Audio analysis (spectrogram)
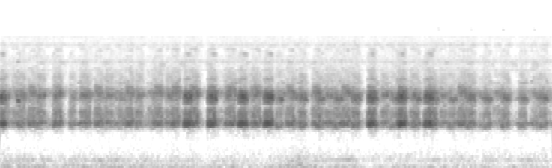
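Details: Frogs calling at night, a dense chorus of short croaks pulsing about two or three times a second, overlapping voices forming a steady rhythmic din with no other sounds standing out.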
